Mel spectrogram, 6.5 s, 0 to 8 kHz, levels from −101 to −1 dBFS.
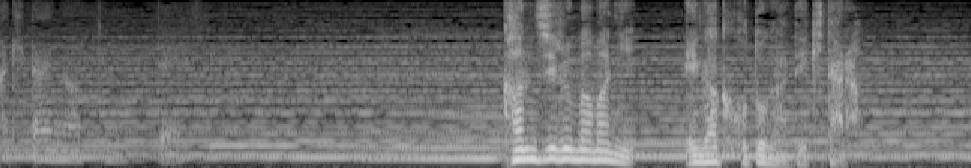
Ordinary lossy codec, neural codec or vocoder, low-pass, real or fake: none; none; none; real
